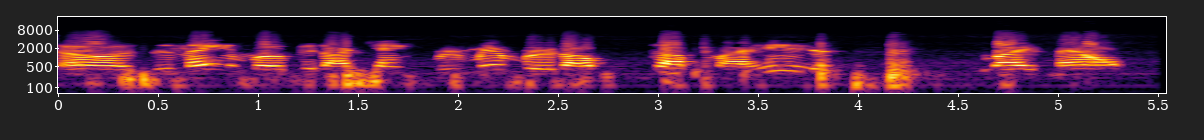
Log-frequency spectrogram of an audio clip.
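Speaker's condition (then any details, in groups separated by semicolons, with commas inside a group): Cerebral palsy; bedbound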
